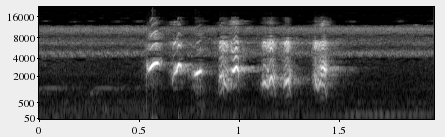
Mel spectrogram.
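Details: Bulbul singing to attract a mate, 28 May 2021: one brisk phrase of about eight quick, bubbly notes, the first ones whistled and sliding, the later ones rich and warbled, loud and close.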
